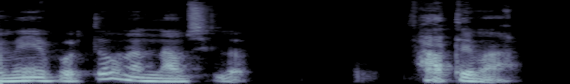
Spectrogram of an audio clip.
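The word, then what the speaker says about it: Fatima: যেমন আমাদের এখানে এর আগে একটা মেয়ে পড়তো, ওনার নাম ছিল ফাতেমা। তো এটা তো বাংলায় নাম ফাতেমা, ইংরেজিতে এটার উচ্চারণ কি হবে? It will be ফাতিমা, নট ফাতেমা।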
